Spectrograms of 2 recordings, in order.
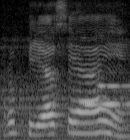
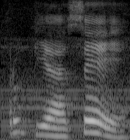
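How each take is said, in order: The two takes are said the same way.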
